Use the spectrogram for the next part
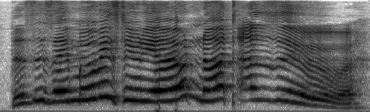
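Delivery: very high, loud, slowly stretched zoo; haughty society aunt. Retold or imitated. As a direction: shriek it like an outraged grande dame. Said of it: "gives it the perfect delivery".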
